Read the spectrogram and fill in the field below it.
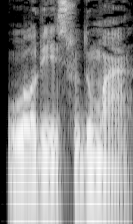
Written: ourico-do-mar

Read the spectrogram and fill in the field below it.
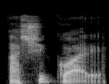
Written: chicoria

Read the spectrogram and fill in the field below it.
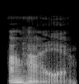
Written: arraia

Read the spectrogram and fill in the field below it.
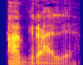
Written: gralha

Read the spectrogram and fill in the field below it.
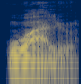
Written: alho

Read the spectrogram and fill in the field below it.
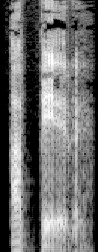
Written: pera

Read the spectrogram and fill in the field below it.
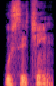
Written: cetim

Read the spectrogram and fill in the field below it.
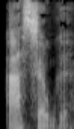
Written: acelga

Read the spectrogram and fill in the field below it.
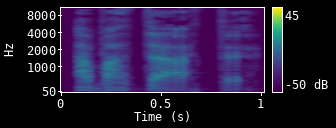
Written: batata

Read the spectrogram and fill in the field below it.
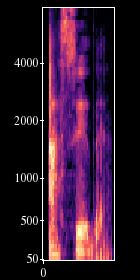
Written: seda

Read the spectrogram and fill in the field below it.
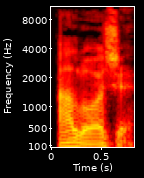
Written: loja

